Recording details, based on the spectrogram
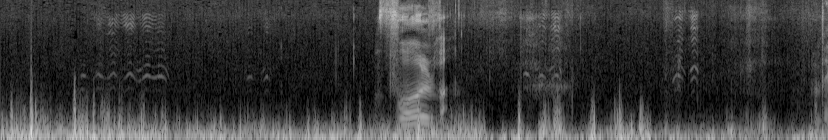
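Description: A goat that has just given birth, umbilical cord still hanging, bleats in a wavering cry near the middle, with people talking throughout and rustling around it.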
